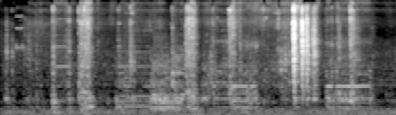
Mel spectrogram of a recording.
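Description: Sewing machine running a double reverse stitch while sewing pleats, a soft mechanical whirr in short bursts that change direction, ending with a few sharp clicks.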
